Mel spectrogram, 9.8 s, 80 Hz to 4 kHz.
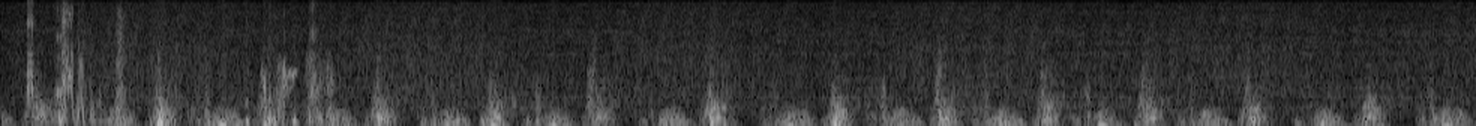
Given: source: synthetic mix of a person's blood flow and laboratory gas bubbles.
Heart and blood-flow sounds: Doppler ultrasound of blood flow; precordium
0.15-0.26 s: bubbles
0.34-0.65 s: bubbles
0.76-0.86 s: bubbles
1.62-1.67 s: bubbles
1.73-2.23 s: bubbles
From the record:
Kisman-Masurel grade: 221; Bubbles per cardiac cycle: several, 3 to 8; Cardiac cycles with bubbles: 10 to 50%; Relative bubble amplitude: barely perceptible (0.100 to 0.250); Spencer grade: 2 (many but less than half of the cardiac periods contain bubble signals, singularly or in groups); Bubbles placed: anywhere in the cardiac cycle

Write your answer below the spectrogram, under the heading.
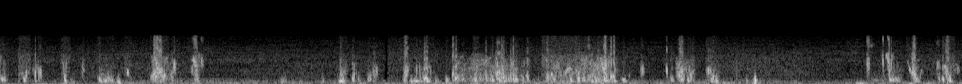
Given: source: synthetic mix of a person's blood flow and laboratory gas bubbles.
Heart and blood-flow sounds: Doppler ultrasound of blood flow; subclavian vein
0.00-0.09 s: bubbles
0.18-0.45 s: bubbles
0.60-0.70 s: bubbles
0.81-0.85 s: bubbles
0.96-1.15 s: bubbles
1.23-1.32 s: bubbles
1.50-1.78 s: bubbles
1.89-2.05 s: bubbles
3.37-3.62 s: bubbles
3.67-3.81 s: bubbles
4.02-4.35 s: bubbles
4.44-5.30 s: bubbles
5.42-6.30 s: bubbles
6.40-6.46 s: bubbles
6.63-6.96 s: bubbles
7.05-7.21 s: bubbles
8.66-9.04 s: bubbles
9.07-9.23 s: bubbles
9.36-9.60 s: bubbles
From the record:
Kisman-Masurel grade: 332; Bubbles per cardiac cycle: rolling drumbeat, 9 or more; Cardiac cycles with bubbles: 50 to 99%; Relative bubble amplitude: moderate (0.250 to 0.450); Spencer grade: 3 (all of the cardiac periods contain showers or single bubble signals, but not dominating or overriding the cardiac motion signals); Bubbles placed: anywhere in the cardiac cycle

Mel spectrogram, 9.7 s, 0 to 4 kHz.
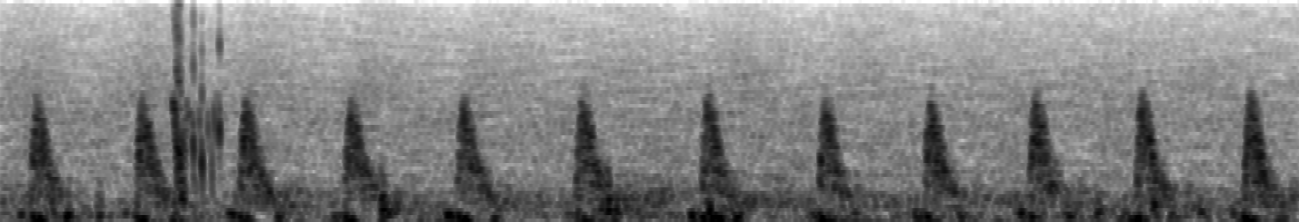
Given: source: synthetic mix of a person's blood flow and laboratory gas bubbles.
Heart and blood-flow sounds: Doppler ultrasound of blood flow; subclavian vein
1.26-1.67 s: bubbles
1.83-1.89 s: bubbles
From the record:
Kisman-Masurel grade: 213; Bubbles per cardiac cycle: several, 3 to 8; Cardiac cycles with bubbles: 1 to 10%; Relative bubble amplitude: loud (0.450 to 0.775); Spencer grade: 1 (occasional bubble signal discernible with the cardiac motion signal, with majority of cardiac periods free of bubbles); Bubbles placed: anywhere in the cardiac cycle

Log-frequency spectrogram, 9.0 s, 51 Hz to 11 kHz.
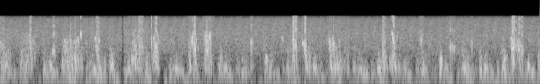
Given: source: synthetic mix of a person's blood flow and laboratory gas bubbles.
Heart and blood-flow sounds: Doppler ultrasound of blood flow; precordium
0.00-0.21 s: bubbles
0.33-0.63 s: bubbles
0.86-0.96 s: bubbles
1.02-1.41 s: bubbles
1.58-1.74 s: bubbles
2.13-2.42 s: bubbles
2.50-2.69 s: bubbles
3.13-3.33 s: bubbles
3.39-3.58 s: bubbles
3.67-3.74 s: bubbles
4.17-4.25 s: bubbles
4.70-4.75 s: bubbles
4.79-5.00 s: bubbles
5.03-5.17 s: bubbles
5.46-5.84 s: bubbles
6.36-6.66 s: bubbles
7.00-7.07 s: bubbles
7.49-7.62 s: bubbles
7.86-7.91 s: bubbles
8.50-8.74 s: bubbles
8.96-9.01 s: bubbles
From the record:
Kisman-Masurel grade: 243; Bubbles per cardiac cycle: several, 3 to 8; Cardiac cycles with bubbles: 100%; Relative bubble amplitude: loud (0.450 to 0.775); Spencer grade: 3 (all of the cardiac periods contain showers or single bubble signals, but not dominating or overriding the cardiac motion signals); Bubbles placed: only in the low amplitude regions of the cardiac cycle

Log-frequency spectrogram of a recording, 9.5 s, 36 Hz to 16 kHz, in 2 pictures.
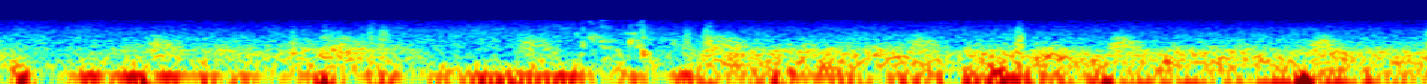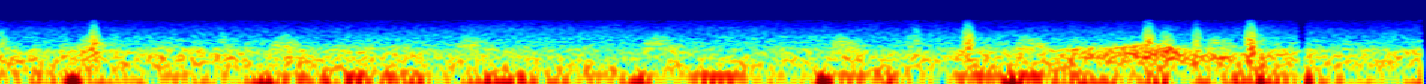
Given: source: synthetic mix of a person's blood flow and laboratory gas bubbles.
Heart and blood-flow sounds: Doppler ultrasound of blood flow; subclavian vein
1.94-2.30 s: bubbles
From the record:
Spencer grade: 1 (occasional bubble signal discernible with the cardiac motion signal, with majority of cardiac periods free of bubbles); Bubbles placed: anywhere in the cardiac cycle

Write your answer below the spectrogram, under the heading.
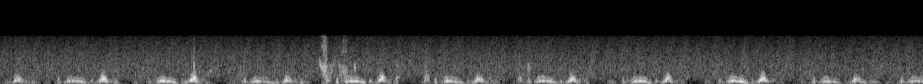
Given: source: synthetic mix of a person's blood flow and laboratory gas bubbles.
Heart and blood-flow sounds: Doppler ultrasound of blood flow; precordium
3.18-3.60 s: bubbles
3.96-4.00 s: bubbles
4.23-4.31 s: bubbles
5.17-5.24 s: bubbles
5.27-5.32 s: bubbles
From the record:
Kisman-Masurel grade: 122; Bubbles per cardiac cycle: 1 to 2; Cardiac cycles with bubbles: 10 to 50%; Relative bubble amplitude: moderate (0.250 to 0.450); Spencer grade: 2 (many but less than half of the cardiac periods contain bubble signals, singularly or in groups); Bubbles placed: only in the low amplitude regions of the cardiac cycle

